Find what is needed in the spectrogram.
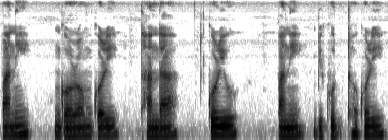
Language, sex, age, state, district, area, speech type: Assamese, male, 18-30, Assam, Golaghat, rural, spontaneous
